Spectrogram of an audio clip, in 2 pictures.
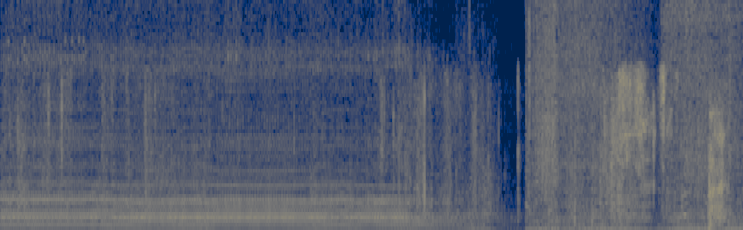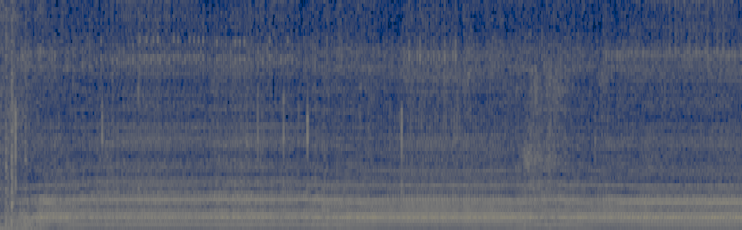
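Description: A car engine drones steadily, rising and falling in pitch as it speeds up and slows down.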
